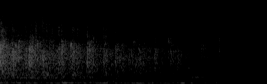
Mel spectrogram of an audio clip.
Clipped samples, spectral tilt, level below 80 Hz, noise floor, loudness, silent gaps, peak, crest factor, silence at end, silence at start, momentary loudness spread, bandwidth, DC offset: under 0.1%; -1 dB/octave; -74 dBFS; -74 dBFS; -50 LUFS; none; -28 dBFS; 26 dB; 0.35 s; 0 s; 19 LU; 15.5 kHz; under 0.1%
